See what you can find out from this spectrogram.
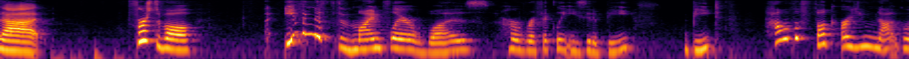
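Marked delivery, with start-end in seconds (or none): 2.8-9.1 increasingly agitated, worked-up rant with swooping pitch. Complaining that a show never explains its monster, getting worked up. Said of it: "let me calm down".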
